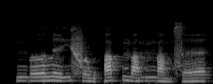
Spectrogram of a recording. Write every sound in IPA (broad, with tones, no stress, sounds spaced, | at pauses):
ŋ əː˧˥ l e˧˥ j f ə˨˩ w ʔ a˦˥ k̚ m a˧˥ m ŋ a˨˩ m s ɛ˧˥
